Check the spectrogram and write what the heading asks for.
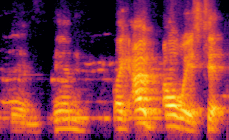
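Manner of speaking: usual speaking voice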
